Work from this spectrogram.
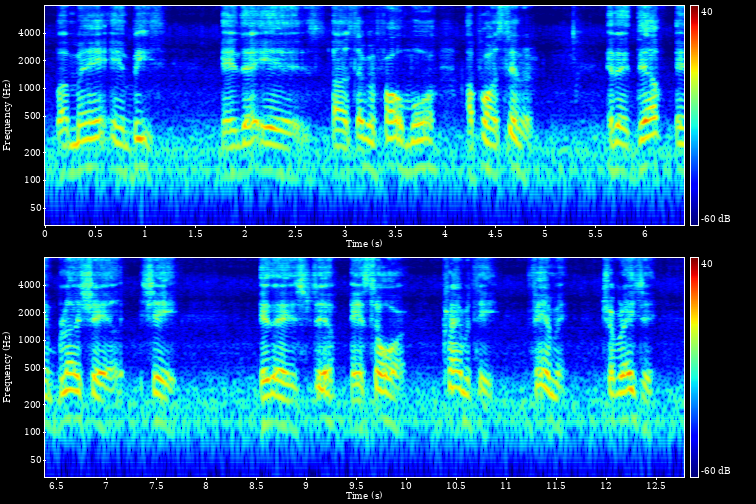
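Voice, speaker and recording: A man with a deep voice preaching on a livestream. He reads scripture slowly, stumbling and repeating words. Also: noisy background. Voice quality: self-described deep voice. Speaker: self-styled prophet hosting a livestream.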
